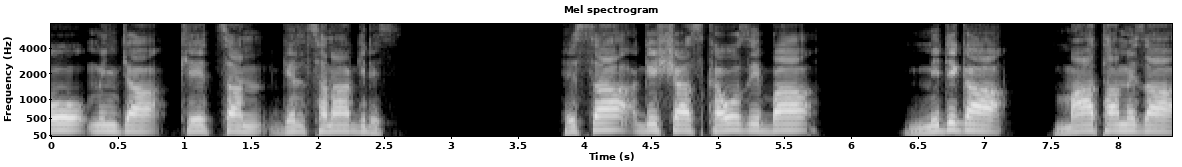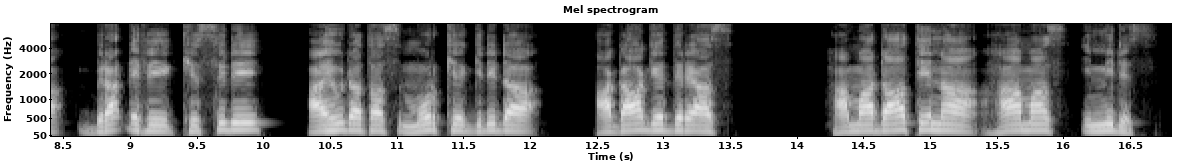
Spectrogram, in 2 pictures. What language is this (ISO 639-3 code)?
gmv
